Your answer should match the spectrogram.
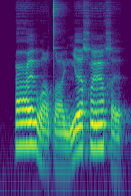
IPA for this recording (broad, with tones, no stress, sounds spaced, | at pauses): ʕ œ˥ β ɔ˩ tˤ yː˩ ɲ əː˥ χ œ̃ː˥ χ ə˩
